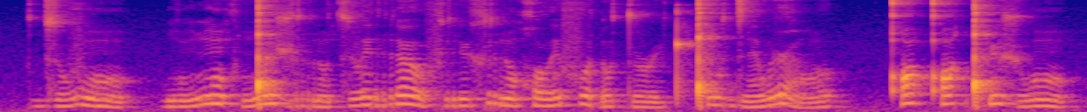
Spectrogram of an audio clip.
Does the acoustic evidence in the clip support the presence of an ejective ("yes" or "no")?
yes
